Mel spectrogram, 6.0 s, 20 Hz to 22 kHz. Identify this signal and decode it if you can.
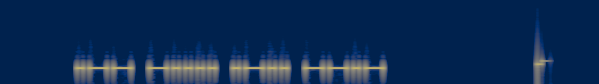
Morse code, heard as a keyed tone, about 20 wpm, 700 Hz. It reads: W6LQ
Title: USA Call Signs - 4 Characters - 3x Character Spacing - 20wpm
